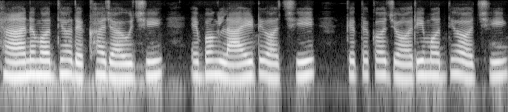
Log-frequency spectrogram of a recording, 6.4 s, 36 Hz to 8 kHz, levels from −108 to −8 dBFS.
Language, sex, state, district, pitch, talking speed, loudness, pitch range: Odia, female, Odisha, Nuapada, 205 Hz, 105 wpm, -19 LUFS, 185-215 Hz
